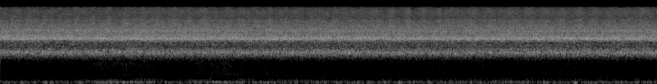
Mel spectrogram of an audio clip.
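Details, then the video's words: Cicada calling in a sustained high, sizzling whine that never pauses, with a slight rapid flutter in the tone and faint low background noise. "Cicada sound"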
